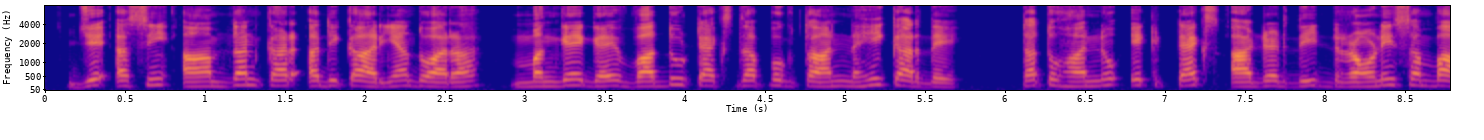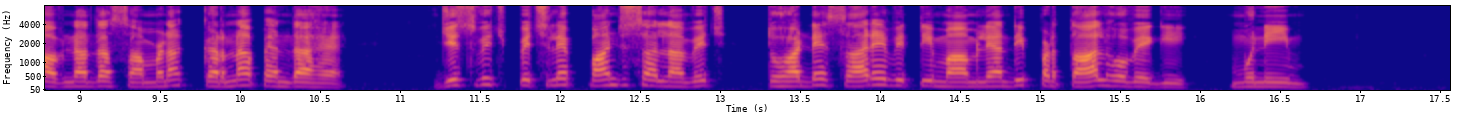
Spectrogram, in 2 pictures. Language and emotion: Punjabi, fearful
